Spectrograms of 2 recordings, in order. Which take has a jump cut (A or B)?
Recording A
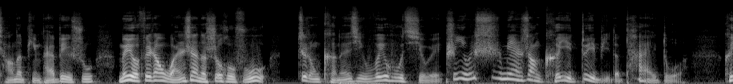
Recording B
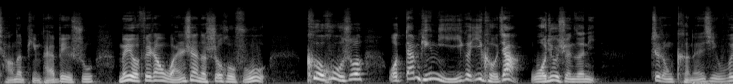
A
